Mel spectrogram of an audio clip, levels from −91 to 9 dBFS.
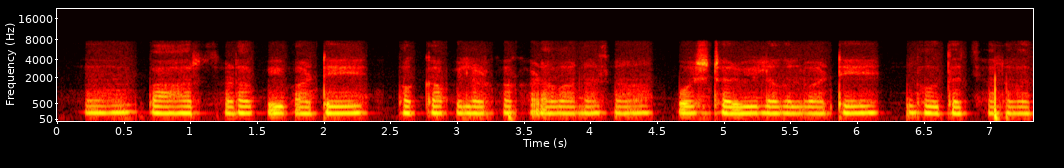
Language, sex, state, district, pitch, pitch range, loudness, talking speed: Bhojpuri, female, Uttar Pradesh, Deoria, 205 Hz, 200-210 Hz, -23 LUFS, 140 wpm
